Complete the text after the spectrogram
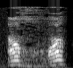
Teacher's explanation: خا ادا کیږي د ستوني په سر کښې.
